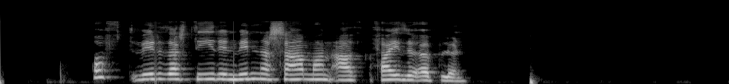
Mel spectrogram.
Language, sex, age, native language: Icelandic, female, 60-69, Icelandic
